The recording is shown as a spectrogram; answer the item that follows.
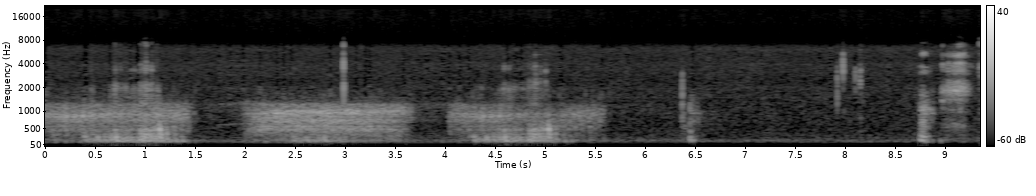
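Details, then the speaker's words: Three harsh, noisy breaths with coarse crackling, then quiet with a few clicks: a sample abnormal breath sound of inflamed bronchi plus alveoli. "这是我们支气管再加上肺泡都发炎的声音。"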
